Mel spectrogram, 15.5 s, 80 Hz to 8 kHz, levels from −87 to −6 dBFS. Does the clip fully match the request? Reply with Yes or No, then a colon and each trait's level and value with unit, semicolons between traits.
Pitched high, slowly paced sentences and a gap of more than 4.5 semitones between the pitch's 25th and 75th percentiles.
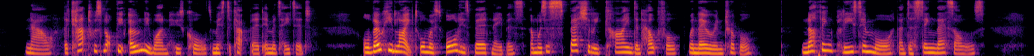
No: high, 200 Hz; average, 160 wpm; average, 5.1 semitones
